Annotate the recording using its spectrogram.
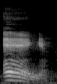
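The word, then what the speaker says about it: Aang: you pronounce it a just because you write a a n g does not make that ang it's can still be ang so it switches from ong to ang soka or saka to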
